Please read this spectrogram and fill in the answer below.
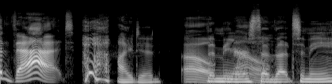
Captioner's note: chuckles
